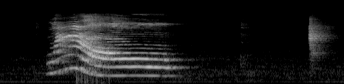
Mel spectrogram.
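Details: African grey parrot kept as a pet in a home in Texas, imitating a cat: a single drawn-out, harmonic meow that rises then falls over about a second and a half, followed by a short breathy click.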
